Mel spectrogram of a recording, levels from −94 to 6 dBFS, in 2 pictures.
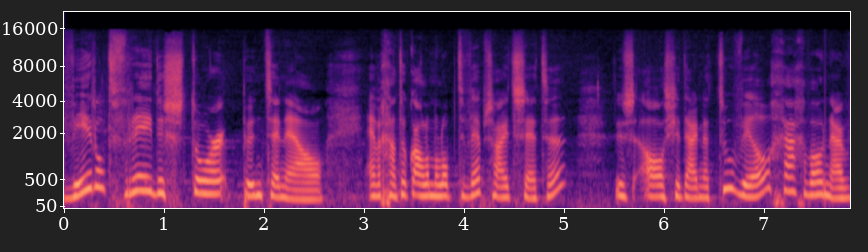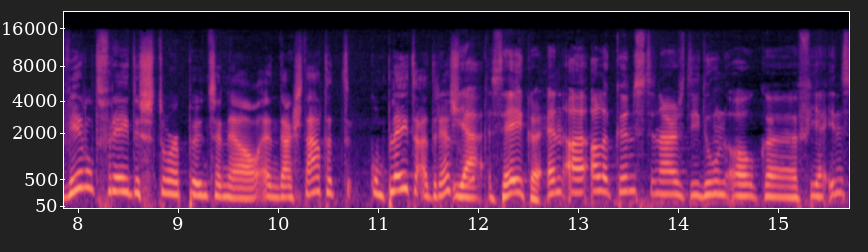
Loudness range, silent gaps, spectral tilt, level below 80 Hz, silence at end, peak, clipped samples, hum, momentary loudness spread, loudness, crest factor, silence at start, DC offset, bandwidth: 2 LU; none; -5 dB/octave; -50 dBFS; 0 s; -6 dBFS; under 0.1%; none; 7 LU; -22 LUFS; 16 dB; 0 s; under 0.1%; 16 kHz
